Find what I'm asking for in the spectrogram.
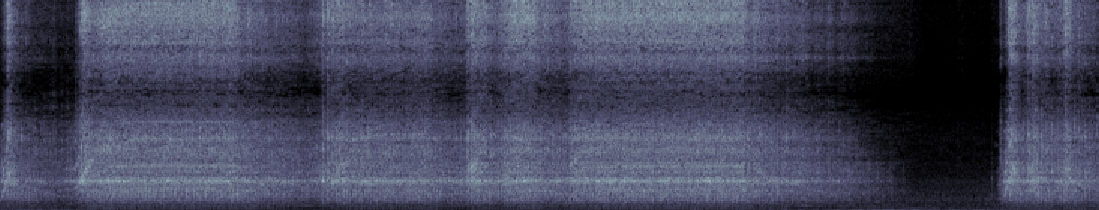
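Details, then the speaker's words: Tamiya Wild One RC car, motor refitted after pinion shaft work, cover plate off, checked for earlier vibration: steady high motor whine and even gear hum, no rattle; normal motor and gearbox running, vibration noise gone. "Well, that noise is gone. That's a good thing."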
